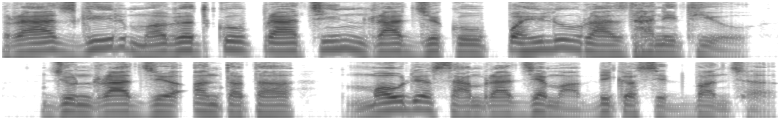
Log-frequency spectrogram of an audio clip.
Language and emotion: Nepali, neutral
